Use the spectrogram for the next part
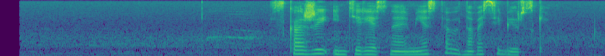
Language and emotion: Russian, neutral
